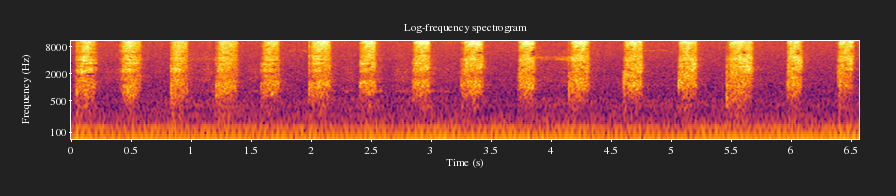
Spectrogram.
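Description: A flat brush is stroked vigorously back and forth across a painted, stretched cotton canvas panel, producing a steady rhythm of bright, breathy swishes against the fabric texture, about two strokes per second. A constant low hum sits underneath the brushing throughout.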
